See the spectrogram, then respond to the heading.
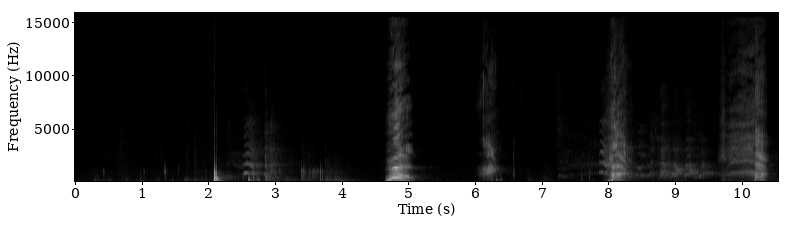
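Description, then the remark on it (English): A comedian on stage at a roast battle imitates a dog dry heaving onto a couch: about six raspy, gulping vocal bursts at irregular intervals, with two especially loud, strained heaves and quieter breathy sounds between them. “tonight, I will be doing my impression of a dog dry heaving onto a couch.”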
